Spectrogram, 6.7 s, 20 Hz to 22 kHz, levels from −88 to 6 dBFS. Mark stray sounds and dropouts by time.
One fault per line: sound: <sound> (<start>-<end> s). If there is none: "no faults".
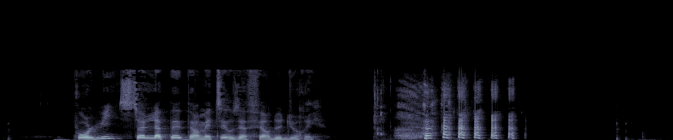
sound: laugh (3.7-5.3 s)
